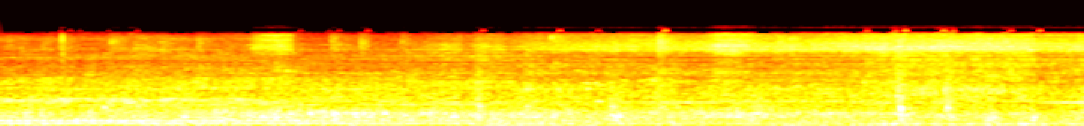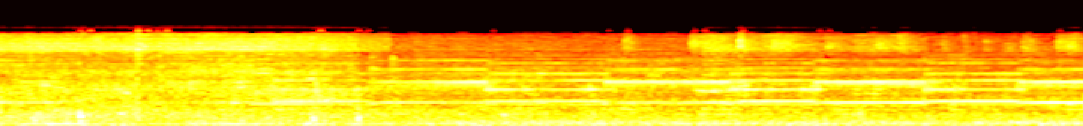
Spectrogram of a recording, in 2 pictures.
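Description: Prameks diesel commuter train passing close by over a level crossing, its running gear rumbling on the rails with a loud rushing hiss. About ten seconds in, the train noise drops away and the crossing's electronic warning alarm is heard, two tones alternating steadily.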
